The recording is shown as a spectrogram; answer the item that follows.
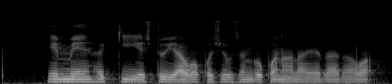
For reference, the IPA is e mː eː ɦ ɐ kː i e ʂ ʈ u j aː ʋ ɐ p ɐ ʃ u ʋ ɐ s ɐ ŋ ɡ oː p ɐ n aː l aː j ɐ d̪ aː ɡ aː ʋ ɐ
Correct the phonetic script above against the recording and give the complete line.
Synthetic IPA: e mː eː ɦ ɐ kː i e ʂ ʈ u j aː ʋ ɐ p ɐ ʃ u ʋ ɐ s ɐ ŋ ɡ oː p ɐ n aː l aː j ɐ d̪ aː ɡ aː ʋ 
